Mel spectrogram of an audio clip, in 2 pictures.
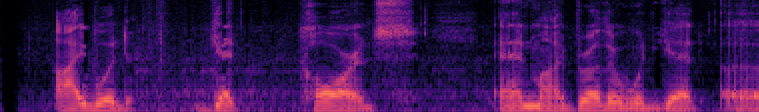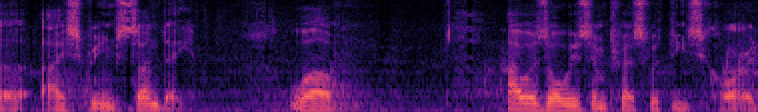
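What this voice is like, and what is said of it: Thick Bronx accent. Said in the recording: “a voice still thick with his native Bronx accent”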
